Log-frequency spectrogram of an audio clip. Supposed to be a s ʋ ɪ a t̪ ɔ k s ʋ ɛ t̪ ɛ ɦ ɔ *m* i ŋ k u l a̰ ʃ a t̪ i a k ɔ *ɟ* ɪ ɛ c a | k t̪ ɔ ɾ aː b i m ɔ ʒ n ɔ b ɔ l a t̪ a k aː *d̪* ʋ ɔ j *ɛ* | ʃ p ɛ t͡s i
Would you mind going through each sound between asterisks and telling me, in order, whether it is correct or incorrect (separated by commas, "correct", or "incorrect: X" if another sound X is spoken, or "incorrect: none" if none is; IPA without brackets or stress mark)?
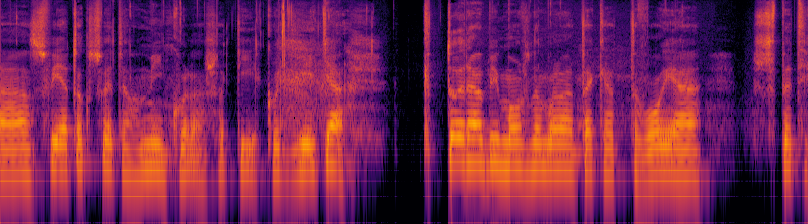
correct, correct, incorrect: t̪, incorrect: a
